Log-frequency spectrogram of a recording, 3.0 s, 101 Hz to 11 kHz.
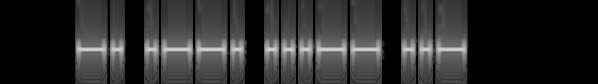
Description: Morse code, heard as a keyed tone, about 28 wpm, 700 Hz. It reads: NP3U
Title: USA Call Signs - 4 Characters - Repeated 2x - 28wpm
